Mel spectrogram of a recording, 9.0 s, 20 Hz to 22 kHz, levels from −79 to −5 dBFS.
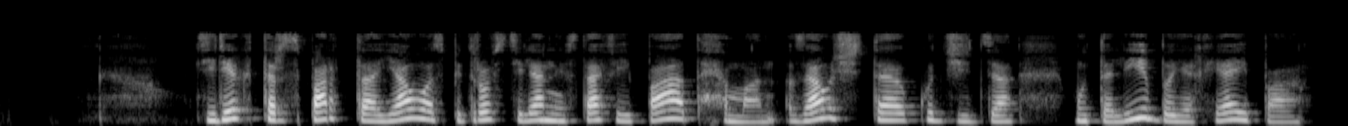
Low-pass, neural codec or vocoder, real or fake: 7.2 kHz; none; real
